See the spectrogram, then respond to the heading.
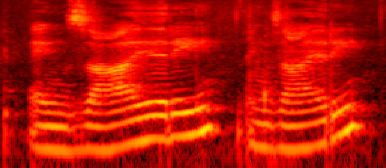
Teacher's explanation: anxiety is um stressed on the Zai syllable um and the N says the NG sound so thinking about · um so thinking about that like I itty and again here our T is a flat because it's between two vowels not followed by a stressed syllable · the N says the NG sound so thinking about it like Ang like an angle or hanger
